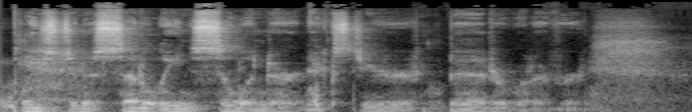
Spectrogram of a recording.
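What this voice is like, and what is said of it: Imitates a horror movie villain's voice. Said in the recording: “that your Jigsaw impression?”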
